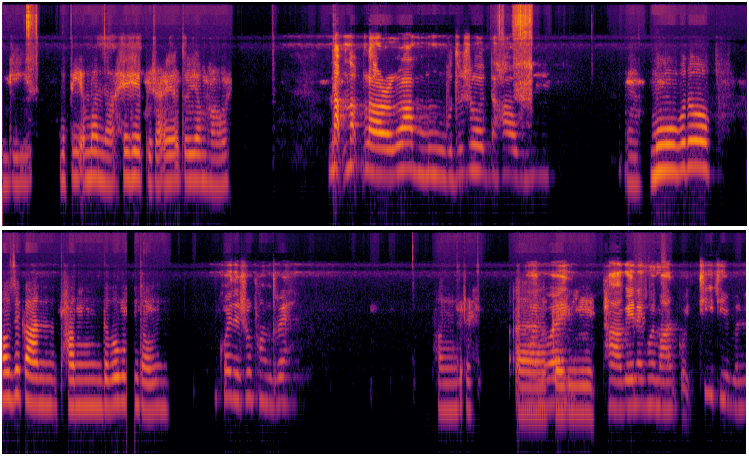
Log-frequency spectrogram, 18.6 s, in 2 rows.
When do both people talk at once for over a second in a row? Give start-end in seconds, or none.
none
